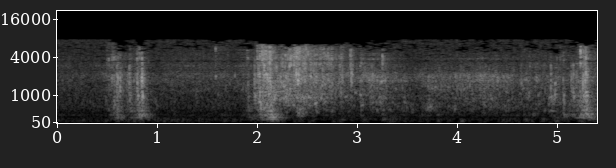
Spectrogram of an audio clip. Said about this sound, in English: I wish he'd watch out where he's rowing.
